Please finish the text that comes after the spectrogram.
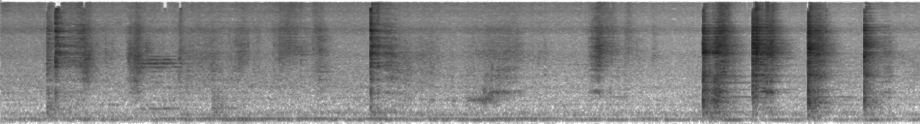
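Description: Flattened rice (chira) frying over high heat in a pan is stirred with a metal utensil, giving sparse scrapes and clinks with a low steady hum beneath, then several sharp, evenly spaced metallic taps at the end.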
